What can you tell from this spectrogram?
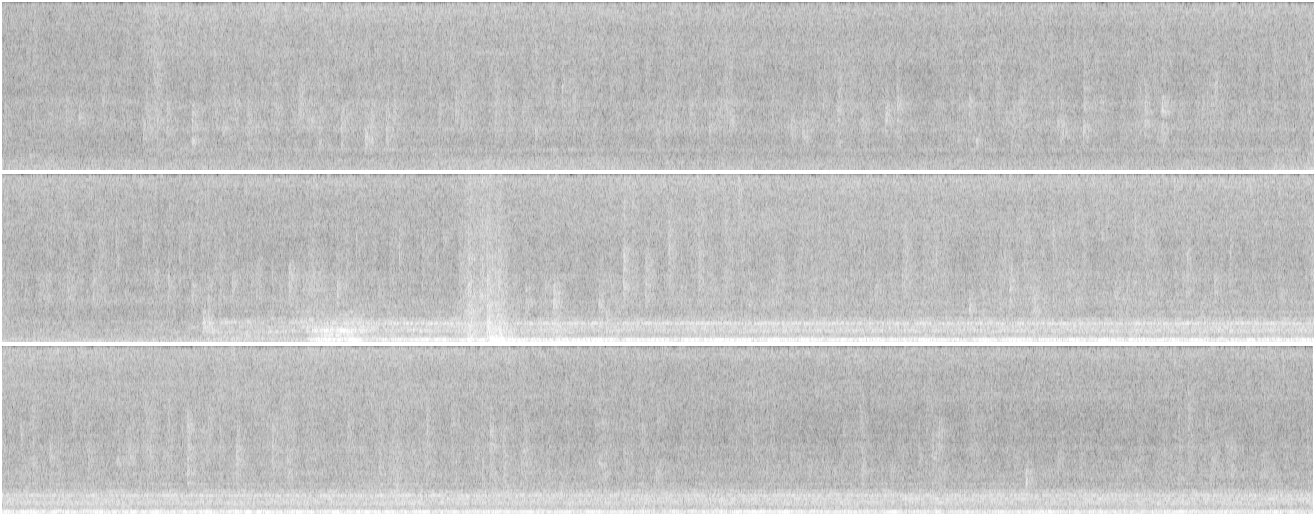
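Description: Shower water running with a steady hiss. About twelve seconds in it grows louder and a steady whine from the plumbing sets in. A sharp knock comes just after.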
